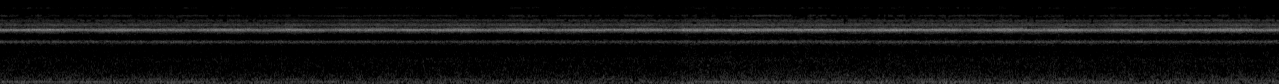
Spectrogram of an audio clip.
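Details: Endless chorus of crickets in a tropical rain forest: constant shrill high trilling in several stacked bands, unbroken throughout, with a faint low hum appearing at times beneath.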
